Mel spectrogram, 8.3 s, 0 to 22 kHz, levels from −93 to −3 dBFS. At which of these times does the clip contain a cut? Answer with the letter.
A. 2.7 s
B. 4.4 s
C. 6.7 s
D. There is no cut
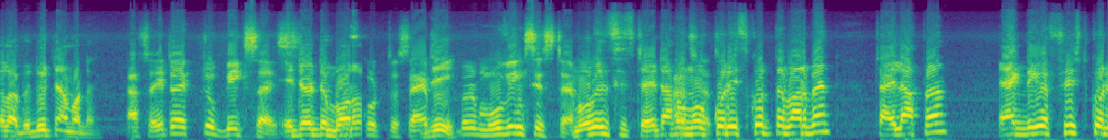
A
